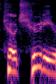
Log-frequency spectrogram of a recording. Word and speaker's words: Hootie: Welcome to the podcast, Coach Hootie, right? – Yes, Coach Hootie, yeah. – Does that get mispronounced all the time? – Sometimes. I always say, remind people it's like Judy, you know.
